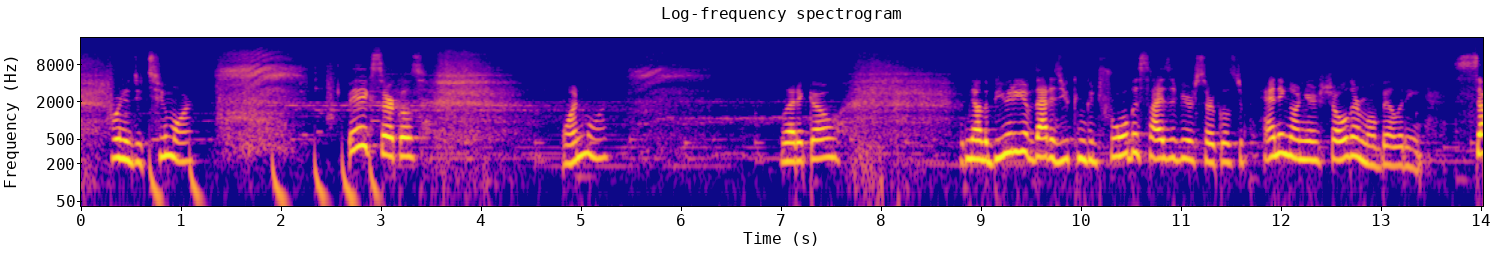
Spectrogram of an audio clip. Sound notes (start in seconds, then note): 1.2 breathes deeply; 7.9 exhales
